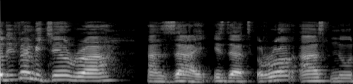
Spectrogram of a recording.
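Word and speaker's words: زاي: Some people call it Zain, but the right pronunciation is Zai.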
